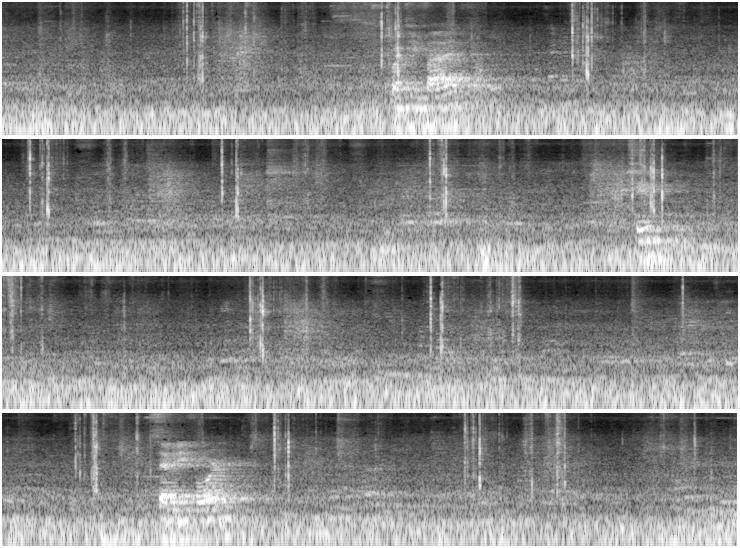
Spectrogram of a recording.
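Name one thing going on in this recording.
Paper tickets rustle and flick as hands leaf through a stack.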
